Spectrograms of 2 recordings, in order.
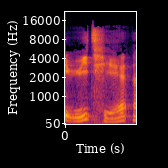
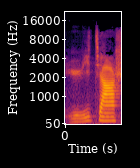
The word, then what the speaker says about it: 瑜伽: 所以其实瑜伽师地论这个字可以两个发音，一个念瑜伽，那是我们中国的波波摩佛古汉语念伽，但是在唐音是念瑜伽师地论，因为梵文是念 Yogacara，所以两个音都是正确的。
